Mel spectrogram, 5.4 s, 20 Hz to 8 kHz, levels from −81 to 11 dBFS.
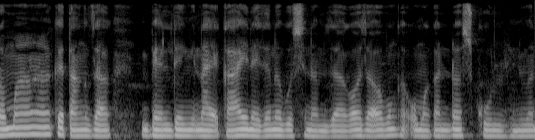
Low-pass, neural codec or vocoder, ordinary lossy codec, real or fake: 7.2 kHz; none; none; real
